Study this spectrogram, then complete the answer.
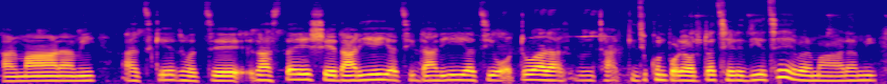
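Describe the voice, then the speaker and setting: A woman's voice: fairly low pitch, level tone, moderate pace, mellow. A young woman with a sore throat, chatting through her day in a casual vlog and recounting her chores and family talk. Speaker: vlogger. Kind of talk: casual daily vlog narration.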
